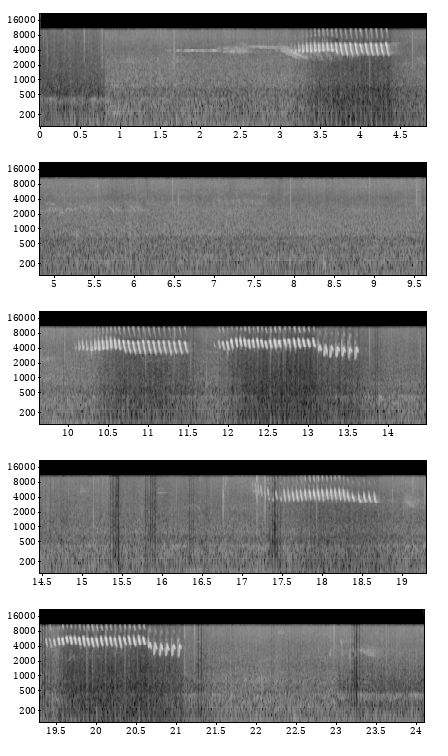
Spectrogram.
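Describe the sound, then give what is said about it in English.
An orange-crowned warbler sings short, high, buzzy trills, repeated about four times at intervals of several seconds over a steady hiss of rain-like background noise. “orange-crowned warbler.”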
